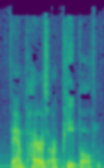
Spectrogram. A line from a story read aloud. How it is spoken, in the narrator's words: said quietly, to steady myself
